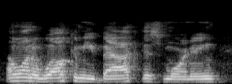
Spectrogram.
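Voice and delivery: ordinary talk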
